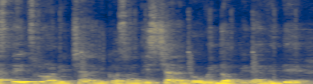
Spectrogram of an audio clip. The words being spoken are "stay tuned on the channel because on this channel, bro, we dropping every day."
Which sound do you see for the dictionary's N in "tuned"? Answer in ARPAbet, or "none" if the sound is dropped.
none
